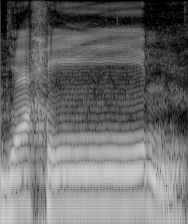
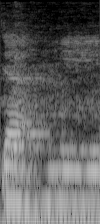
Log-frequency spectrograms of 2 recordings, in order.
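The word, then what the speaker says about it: جحيم: Jahim. Jahim. Nah, itu ha besar. Jahim. Jahim. Ha him. Him. Ya, him di tenggorokan di tenggorokan bagian tengah.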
